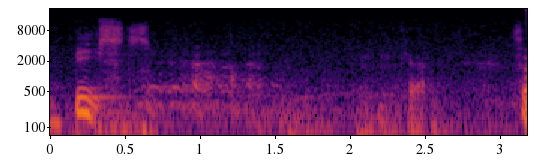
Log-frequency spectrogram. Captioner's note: laughter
